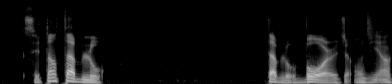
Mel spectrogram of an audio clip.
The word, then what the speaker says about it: tableau: C'est un tableau. Tableau. Board. On dit un tableau en français, d'accord ? E A U, ça se dit O.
